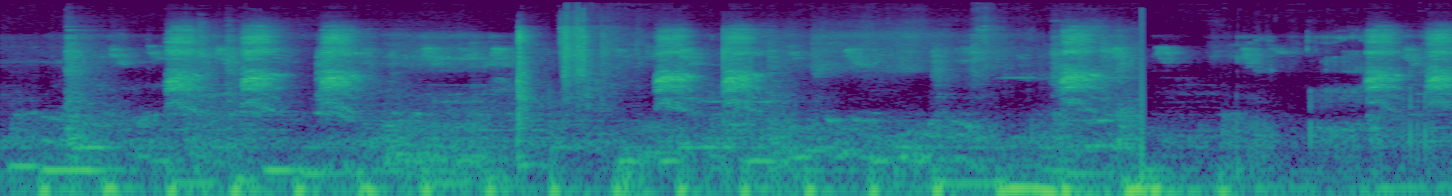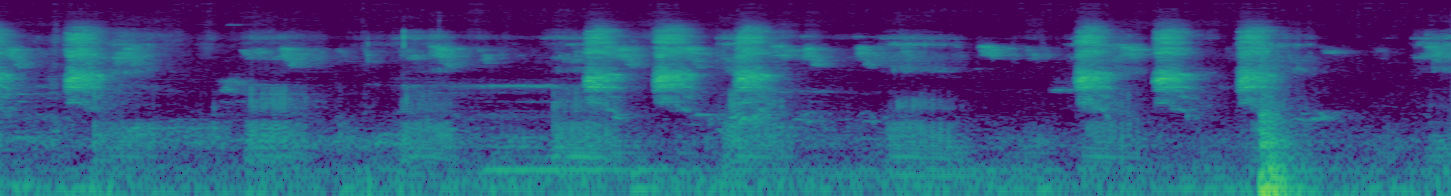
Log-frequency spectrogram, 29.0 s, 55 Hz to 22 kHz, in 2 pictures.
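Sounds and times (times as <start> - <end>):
cat purring: 0.0 - 26.8, 27.4 - 29.0
crows cawing: 1.6 - 5.1, 6.4 - 8.1, 10.5 - 11.4, 13.6 - 15.8, 20.4 - 22.4, 25.2 - 27.3
loud thump: 27.1 - 27.6.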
